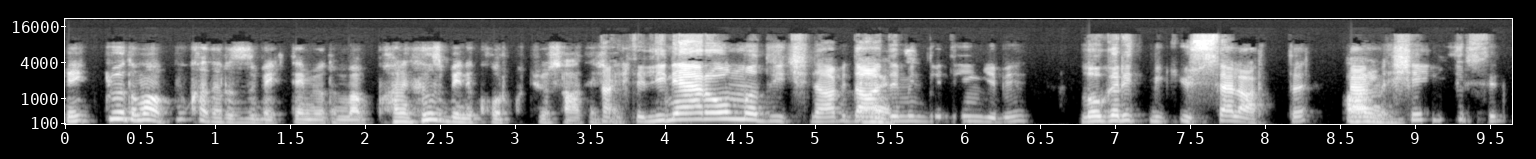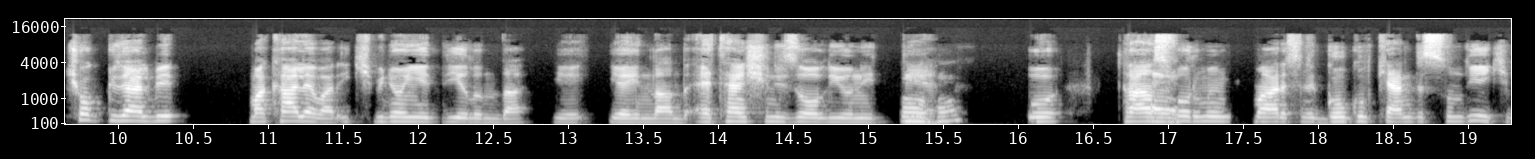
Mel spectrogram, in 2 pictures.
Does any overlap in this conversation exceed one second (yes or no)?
no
